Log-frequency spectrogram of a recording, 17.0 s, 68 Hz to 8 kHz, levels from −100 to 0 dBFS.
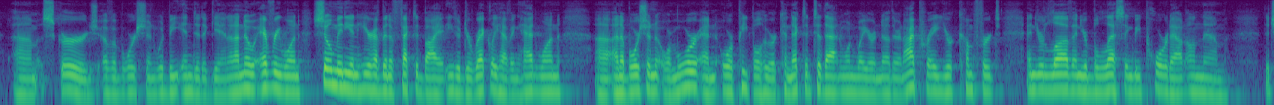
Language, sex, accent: English, male, American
